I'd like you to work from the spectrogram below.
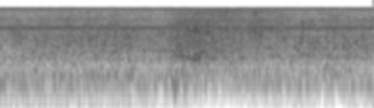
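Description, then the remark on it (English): A steady, even wash of water around a boat drifting with the current after its engines are cut, shortly before sunrise, a soft continuous hiss with no motor hum and no voices. “Go ahead and cut the engines. We'll drift with the current for a while.”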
